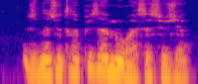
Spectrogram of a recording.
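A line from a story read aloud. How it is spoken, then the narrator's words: Dignified and firm. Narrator (French): répondit Marie d'un ton digne et ferme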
